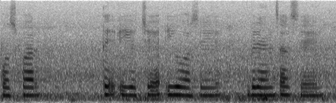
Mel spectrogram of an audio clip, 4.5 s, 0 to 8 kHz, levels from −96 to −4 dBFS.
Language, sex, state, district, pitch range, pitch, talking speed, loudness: Bengali, female, Tripura, Unakoti, 145-235 Hz, 230 Hz, 120 wpm, -15 LUFS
